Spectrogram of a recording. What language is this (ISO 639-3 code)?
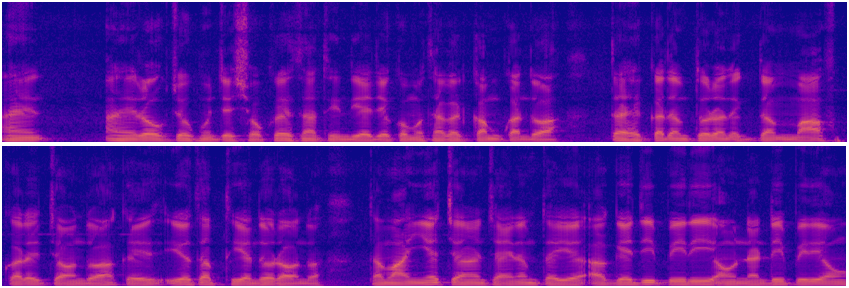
snd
